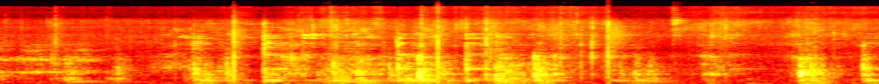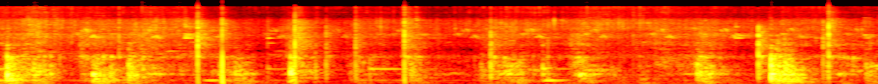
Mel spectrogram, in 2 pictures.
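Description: Ingredients for Rayalaseema-style okra chutney sizzle in a pan while a metal spoon stirs and scrapes repeatedly, making close, uneven clinks and scraping strokes over a continuous frying hiss.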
